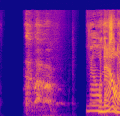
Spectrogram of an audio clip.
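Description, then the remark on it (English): A dog barks twice, a rough burst followed after a short pause by a longer, louder, more tonal bark with a wavering pitch, fairly prominent. “So I'm not supposed to talk about barking dogs in the background, Daniel, because apparently no one can hear them.”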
